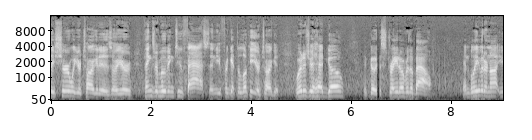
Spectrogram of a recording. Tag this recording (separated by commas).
Speech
